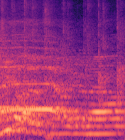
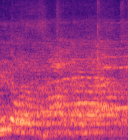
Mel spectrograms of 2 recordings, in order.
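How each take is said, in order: First: Faster shout. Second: Loud crowd call. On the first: Crowd call again. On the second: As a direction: shout it out, rising. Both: Real, not acted.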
